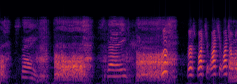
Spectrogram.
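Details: Dog protesting while its nails are trimmed: drawn-out falling whines, then a quick burst of short repeated yelping notes, mixed with human speech in a small room.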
